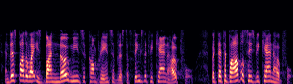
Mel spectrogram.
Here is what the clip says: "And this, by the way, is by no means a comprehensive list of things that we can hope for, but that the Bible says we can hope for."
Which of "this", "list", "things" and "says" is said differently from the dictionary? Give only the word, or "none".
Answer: none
